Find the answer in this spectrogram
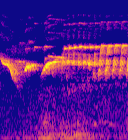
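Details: Captive canary at a breeder's, kept during the breeding season, sings a loud phrase: a falling whistle, then a smooth rising note, then a fast sustained high trill.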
